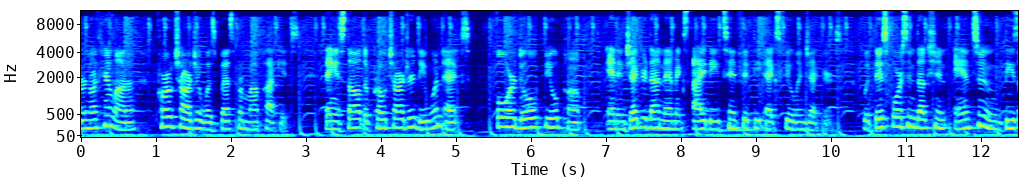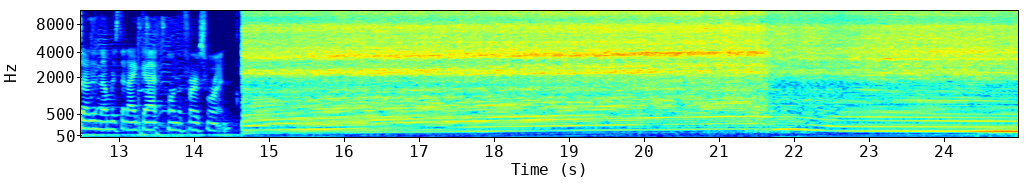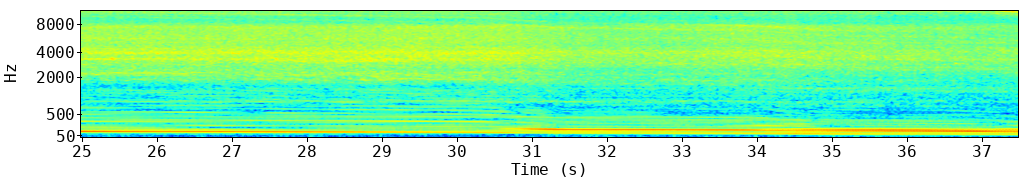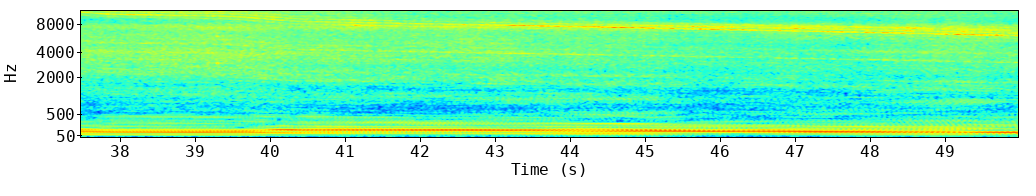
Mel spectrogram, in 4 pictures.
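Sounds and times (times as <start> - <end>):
car engine revving: 14.6 - 49.9
supercharger whine: 14.7 - 49.9.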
